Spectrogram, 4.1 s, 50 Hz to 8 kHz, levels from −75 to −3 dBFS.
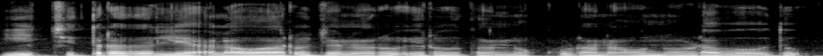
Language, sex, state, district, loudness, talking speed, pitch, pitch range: Kannada, male, Karnataka, Bangalore, -15 LUFS, 115 wpm, 120 Hz, 115-125 Hz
